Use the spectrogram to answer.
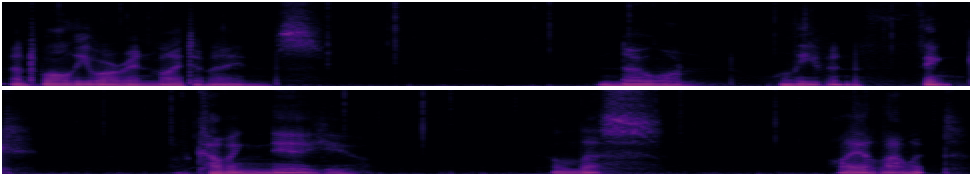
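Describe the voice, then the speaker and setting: Heavily acted and quietly menacing, the actor's vampire—a posh, gentle, protective lord of the manor—speaks in a breathy, husky, slightly creaky mid-range voice with flat delivery. The soft, intimate ASMR performance is unhurried, soothing, and slightly formal, recorded dry on a close mic.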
